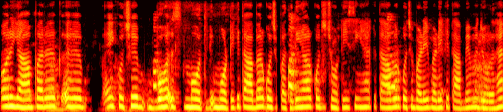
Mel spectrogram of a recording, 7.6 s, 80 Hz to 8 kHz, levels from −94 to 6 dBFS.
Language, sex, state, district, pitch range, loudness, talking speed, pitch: Hindi, female, Delhi, New Delhi, 205-225 Hz, -18 LUFS, 185 wpm, 215 Hz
